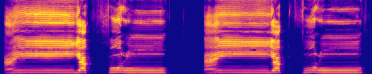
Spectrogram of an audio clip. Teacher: این یک، این یک، آگے فا پہ پیش، را پہ بھی پیش اور واو ساکن، را پہ پیش ہے اس لیے را موٹا پڑا جائے گا اور ساتھ میں واو ساکن ہے تو ہم را کو کھینچیں گے کیونکہ واو مدہ ہے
